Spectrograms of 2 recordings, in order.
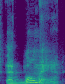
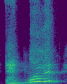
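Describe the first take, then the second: First: Said in the usual way. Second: Much higher emphatic repeat. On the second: Shown as a demonstration. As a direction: lift "woman" high, like calling to the ladies on the call. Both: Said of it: "And for the ladies on the call".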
